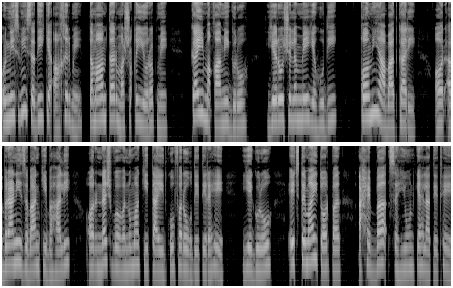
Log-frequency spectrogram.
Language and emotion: Urdu, neutral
